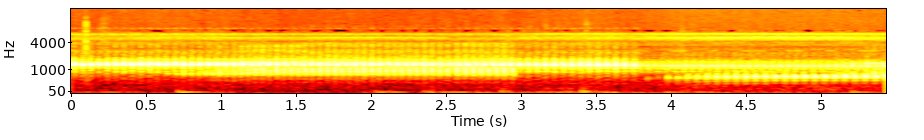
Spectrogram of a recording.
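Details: Frogs, toads and treefrogs at a pond at dusk form a noisy chorus: rapid pulsed trilling, one voice stopping and a lower, coarse rattling trill taking over toward the end, with faint low thumps.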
